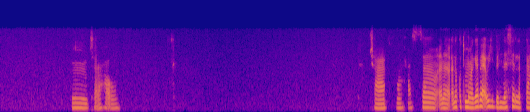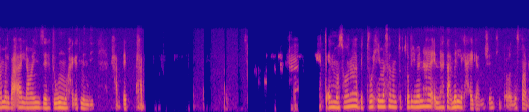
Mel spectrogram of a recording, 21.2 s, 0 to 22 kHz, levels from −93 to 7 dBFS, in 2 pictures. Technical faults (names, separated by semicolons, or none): other side's voice leaking through; speech suppressed in double talk; background gated by the echo canceller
